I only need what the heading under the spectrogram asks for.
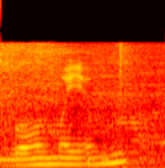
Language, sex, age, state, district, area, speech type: Sanskrit, male, 30-45, Kerala, Kannur, rural, spontaneous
